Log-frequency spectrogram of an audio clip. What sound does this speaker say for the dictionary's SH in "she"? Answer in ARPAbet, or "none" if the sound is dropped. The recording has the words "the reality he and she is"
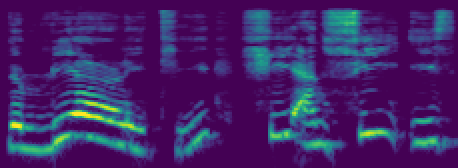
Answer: S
